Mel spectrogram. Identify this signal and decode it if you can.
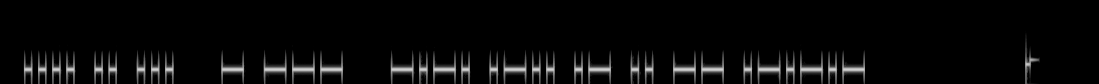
Morse code, heard as a keyed tone, about 17 wpm, 700 Hz. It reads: HIS TO CLAIM.
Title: Sentences from Top 1500 Words 17wpm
